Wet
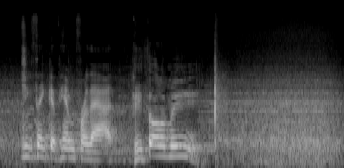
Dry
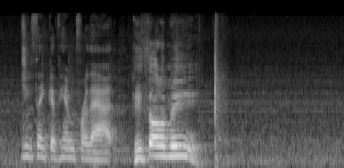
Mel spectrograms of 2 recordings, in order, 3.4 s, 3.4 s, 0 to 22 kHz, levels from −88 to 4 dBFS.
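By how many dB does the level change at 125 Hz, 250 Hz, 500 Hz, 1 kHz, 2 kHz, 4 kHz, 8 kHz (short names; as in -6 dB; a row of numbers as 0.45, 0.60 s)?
-13.0 dB, -11.5 dB, -7.0 dB, -5.0 dB, -1.5 dB, -5.5 dB, n/a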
